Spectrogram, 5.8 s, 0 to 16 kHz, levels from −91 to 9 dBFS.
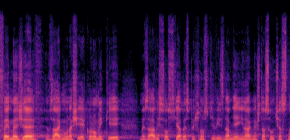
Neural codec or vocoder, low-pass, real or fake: codec, 44.1 kHz, 7.8 kbps, Pupu-Codec; 14.4 kHz; fake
